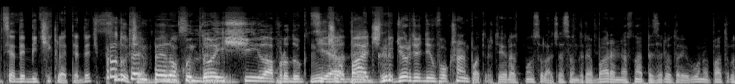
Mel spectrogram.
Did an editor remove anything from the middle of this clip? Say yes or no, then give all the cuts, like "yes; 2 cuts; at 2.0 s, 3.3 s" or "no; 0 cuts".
yes; 1 cut; at 3.9 s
